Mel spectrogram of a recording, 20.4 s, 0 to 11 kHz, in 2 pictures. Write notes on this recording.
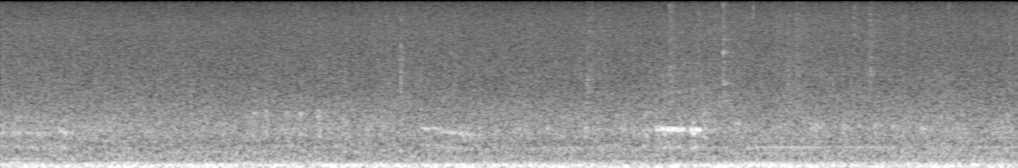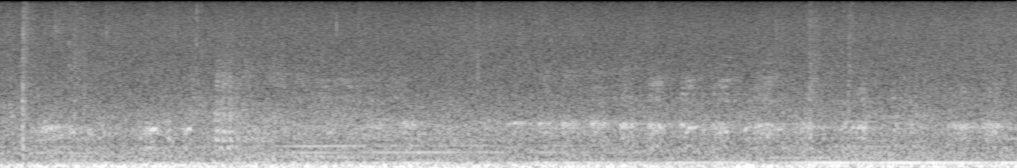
Great cormorant colony along a river in rural Japan. Recording ends at 13:00 as a distant factory siren announces the end of lunch break. Recorded with EM172 stereo mics attached to a large tree, Sony ECM M10 recorder.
